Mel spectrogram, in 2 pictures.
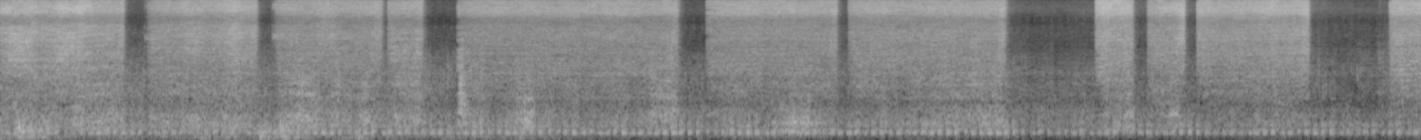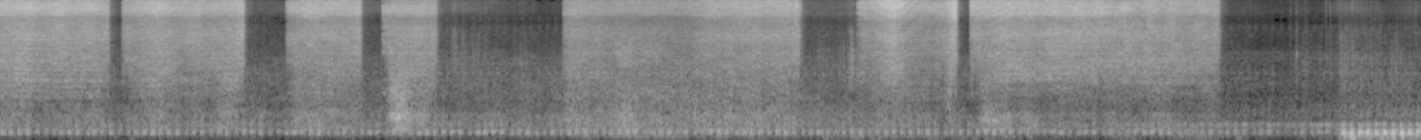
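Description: Compressed-air paint spray gun hissing in bursts of a second or two, stopping and starting many times as the trigger is pulled and released.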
